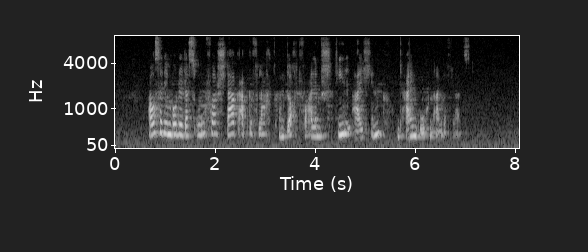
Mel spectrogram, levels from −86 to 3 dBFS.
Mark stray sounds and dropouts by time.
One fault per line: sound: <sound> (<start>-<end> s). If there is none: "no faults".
no faults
